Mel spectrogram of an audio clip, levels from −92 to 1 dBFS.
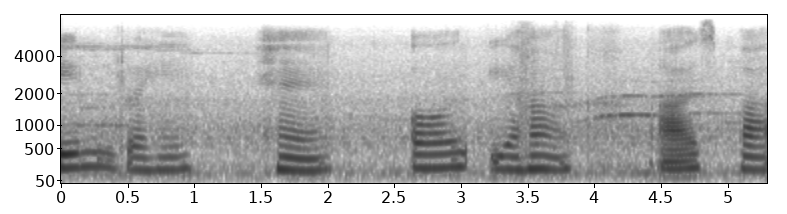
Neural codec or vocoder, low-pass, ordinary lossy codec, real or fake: none; 7.2 kHz; none; real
